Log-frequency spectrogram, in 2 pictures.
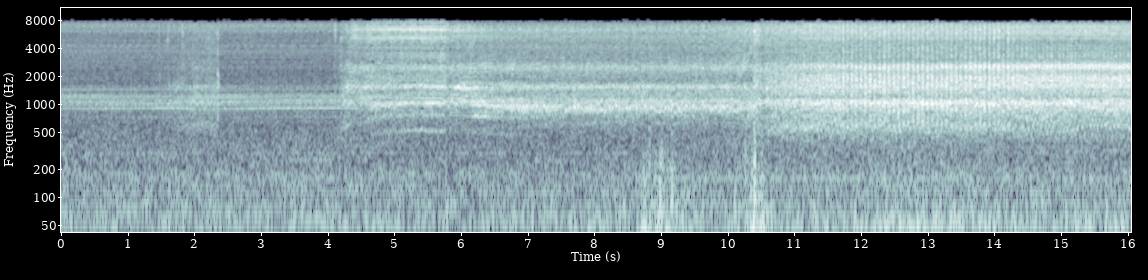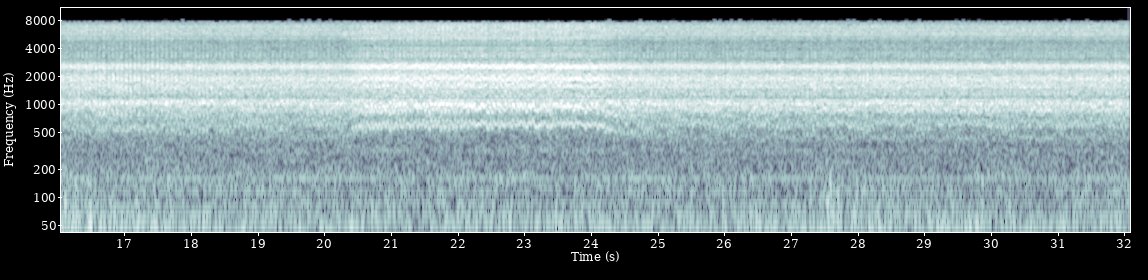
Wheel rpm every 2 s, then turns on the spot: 0, 10, 60, 70, 70, 60, 70, 60, 70, 70, 70, 70, 70, 70, 70, 70.
none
